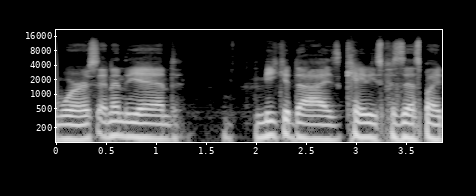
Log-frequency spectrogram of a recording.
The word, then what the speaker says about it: Micah: His name is Mika, but it's spelled Micah. – Mika and Katie.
